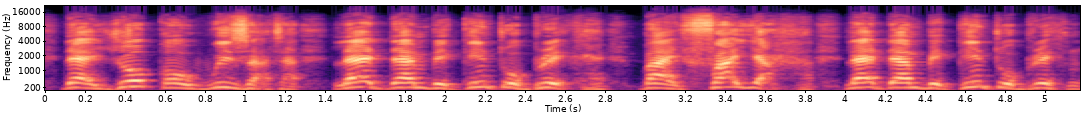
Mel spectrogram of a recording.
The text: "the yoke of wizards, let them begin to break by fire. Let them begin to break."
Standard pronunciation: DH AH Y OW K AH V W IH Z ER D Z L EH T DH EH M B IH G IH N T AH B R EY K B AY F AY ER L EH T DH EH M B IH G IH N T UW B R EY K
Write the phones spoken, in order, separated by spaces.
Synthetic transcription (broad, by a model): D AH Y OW K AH P W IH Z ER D L EH T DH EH M B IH G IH N T AH B R EY K B AY F AY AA L EH T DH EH M B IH G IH N T UW B R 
